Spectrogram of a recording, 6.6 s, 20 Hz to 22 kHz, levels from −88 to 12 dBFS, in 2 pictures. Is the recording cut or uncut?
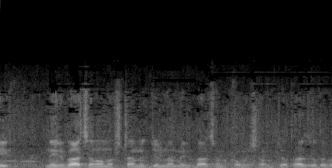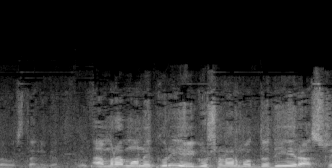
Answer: cut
